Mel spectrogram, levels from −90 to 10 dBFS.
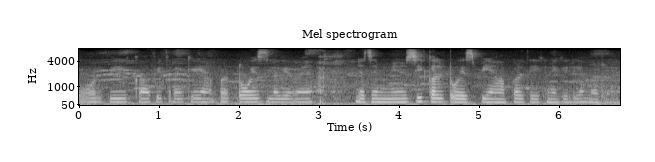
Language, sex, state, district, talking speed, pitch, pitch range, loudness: Hindi, female, Punjab, Kapurthala, 195 wpm, 175 Hz, 170-185 Hz, -18 LUFS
